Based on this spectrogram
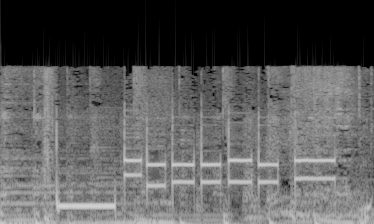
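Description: Mobile phone keypad tones as a number is dialed: a long low steady beep, then a quick run of short two-note tones at varying pitches, over a busy background of other sound.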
